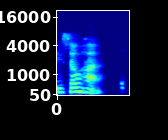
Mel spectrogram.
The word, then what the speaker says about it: Zoha: But someone like me could have a really short and very relatively easy to pronounce name like Zoha. – Yeah. – It's 4 letters, 2 syllables. I don't know how people butcher it, but they do. – Do they? – In school, Joha, Zaha, Zola, Zara, Zoe.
